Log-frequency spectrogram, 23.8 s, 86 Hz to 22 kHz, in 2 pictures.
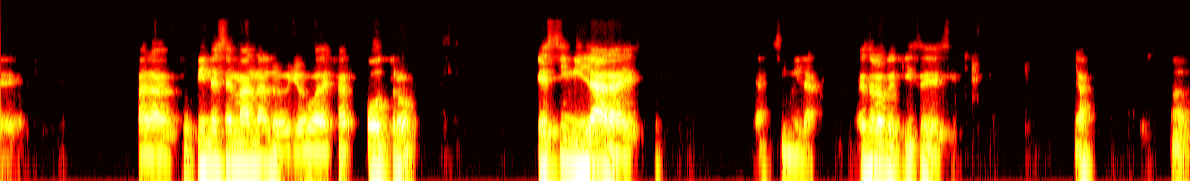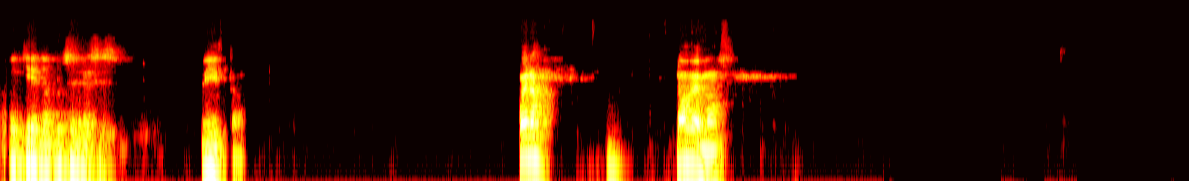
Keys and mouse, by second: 4.1-8.1 middle drag, 9.1 middle click, 10.6 shift+middle click, 12.6 middle click.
